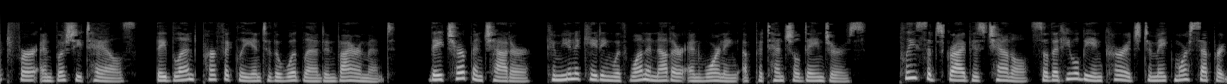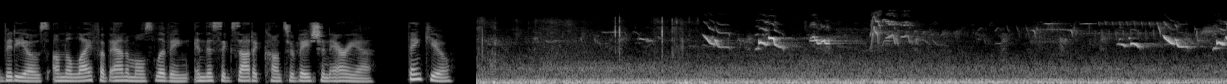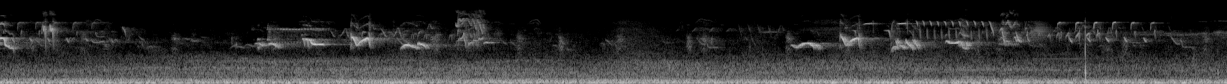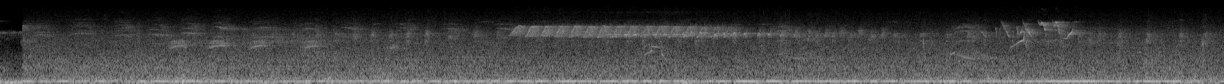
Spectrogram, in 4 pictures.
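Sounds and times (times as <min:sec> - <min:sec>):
steady low rumble: 0:17.1 - 0:49.0
songbirds chirping and singing: 0:32.4 - 0:49.0
steady low hum: 0:36.8 - 0:49.0.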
